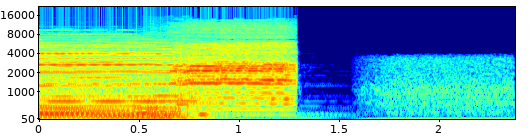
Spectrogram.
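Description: The end of a short intro jingle on distorted electric guitar, held with a wavering, bleat-like tone, cutting off abruptly about a second and a half in, then faint room hiss.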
